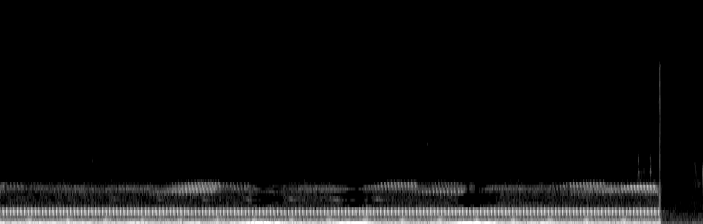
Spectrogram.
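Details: Common ostrich giving low, dull booms in three swells about a second apart, heard at a distance, with a nightjar calling in the background with a churring trill like the European nightjar's.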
